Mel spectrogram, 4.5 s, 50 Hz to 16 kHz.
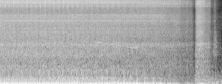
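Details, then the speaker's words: Chevy squarebody truck parked 19 years, first run after timing set: deep lumpy running with an uneven pulse that sags and dies after about four seconds; a little blue smoke, owner blames long storage. Rough running. "no smoke out of the exhaust nothing funny a little blue but I think from sitting for so long"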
